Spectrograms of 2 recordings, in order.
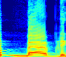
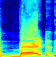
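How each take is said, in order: First: "बैब्ड" as one syllable ending in a bd cluster; ending sounded babd. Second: "बैड" closing on a lone d; "बैड" as in English bad; wrong reading bad. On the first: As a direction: say "बैब्ड", closing on b-d. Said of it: "बैब्ड की sound आएगी". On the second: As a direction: say "बैड" with no b before the final d. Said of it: "इसे बैड नहीं पढ़ेंगे". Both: Shown as a demonstration.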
